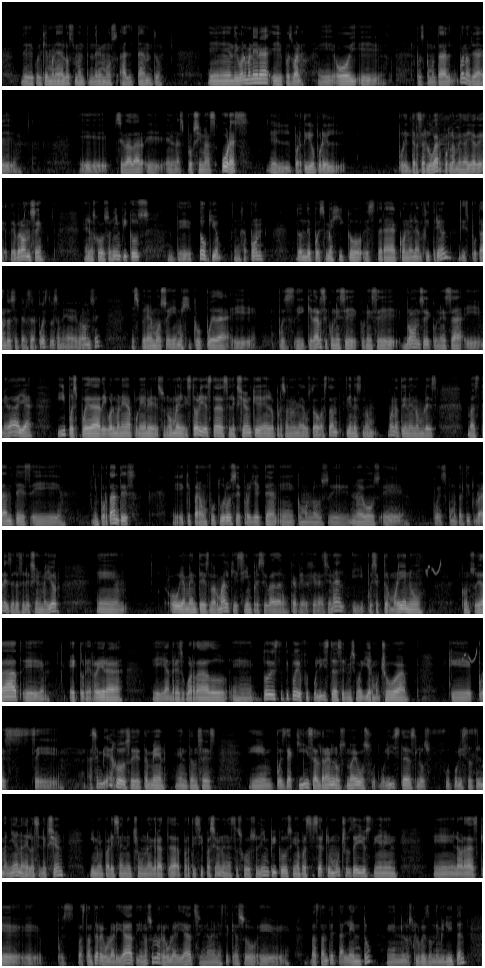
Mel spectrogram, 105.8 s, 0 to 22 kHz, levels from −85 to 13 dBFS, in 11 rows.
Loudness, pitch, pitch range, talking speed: -37 LUFS, 120 Hz, 105-135 Hz, 140 wpm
